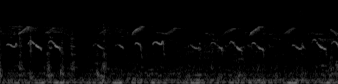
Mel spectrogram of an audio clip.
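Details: Several short, high peeping notes from grey francolin chicks, each a quick rising or falling chirp, overlapping in a busy chorus over low background hum.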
